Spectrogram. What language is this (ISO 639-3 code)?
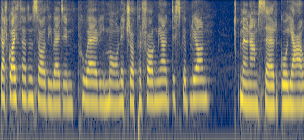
cym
